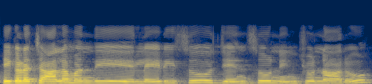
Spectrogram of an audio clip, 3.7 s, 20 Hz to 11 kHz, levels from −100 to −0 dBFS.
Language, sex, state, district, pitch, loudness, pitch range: Telugu, female, Andhra Pradesh, Sri Satya Sai, 225 Hz, -16 LUFS, 210-240 Hz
